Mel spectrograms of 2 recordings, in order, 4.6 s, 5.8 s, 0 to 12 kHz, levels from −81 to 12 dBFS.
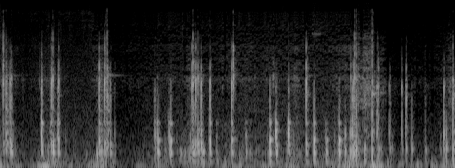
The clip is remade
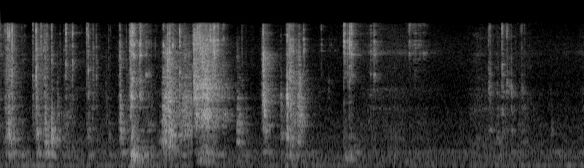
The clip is recorded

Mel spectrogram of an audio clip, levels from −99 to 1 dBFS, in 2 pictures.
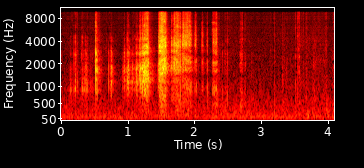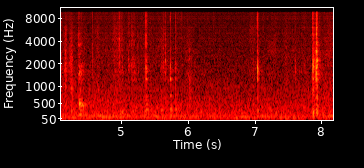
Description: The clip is remade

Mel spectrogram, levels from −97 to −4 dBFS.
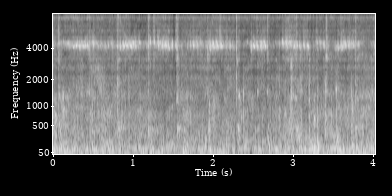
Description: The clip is remade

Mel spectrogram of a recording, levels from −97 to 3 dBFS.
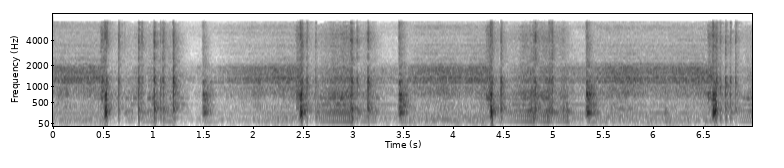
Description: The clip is recorded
